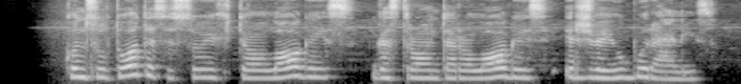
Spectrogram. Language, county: Lithuanian, Telšiai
